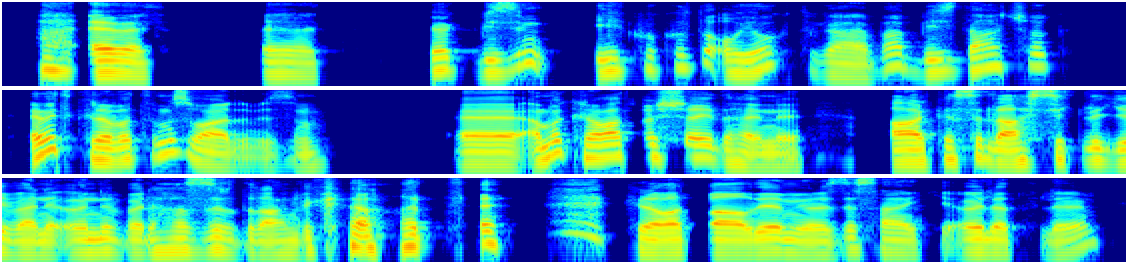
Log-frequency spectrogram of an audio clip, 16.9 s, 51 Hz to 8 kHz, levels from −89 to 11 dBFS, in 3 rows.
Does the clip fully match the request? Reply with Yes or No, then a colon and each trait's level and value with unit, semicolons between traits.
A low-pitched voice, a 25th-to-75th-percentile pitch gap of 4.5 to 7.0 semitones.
Yes: low, 115 Hz; wide, 5.4 semitones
